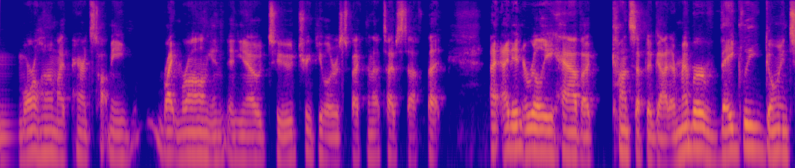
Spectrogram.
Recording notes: sat down on a Zoom call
